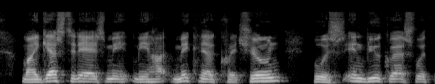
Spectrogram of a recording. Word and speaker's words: Craciun: I'm in Bucharest, and my guest is It's Craciun, right? Yeah, Pronounced correct.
